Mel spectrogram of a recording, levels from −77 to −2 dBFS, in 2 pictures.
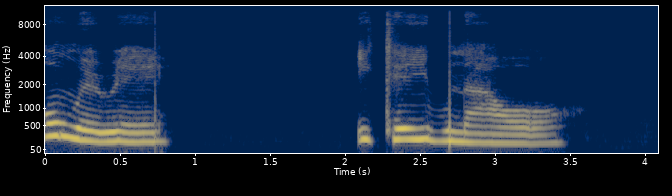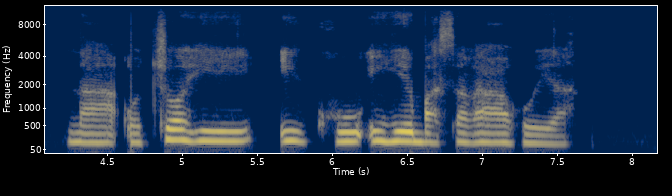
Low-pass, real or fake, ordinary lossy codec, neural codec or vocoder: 10.8 kHz; fake; Opus, 24 kbps; vocoder, 44.1 kHz, 128 mel bands, Pupu-Vocoder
